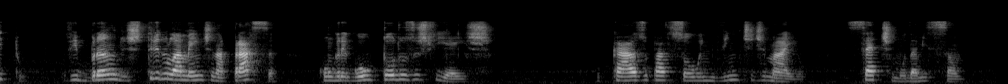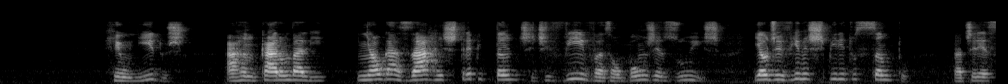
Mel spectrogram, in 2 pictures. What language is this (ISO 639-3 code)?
por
